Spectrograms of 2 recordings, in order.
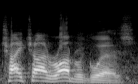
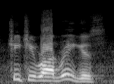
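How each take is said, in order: First: The first name is said with an 'eye' vowel. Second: The first name is said with an 'ee' vowel.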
